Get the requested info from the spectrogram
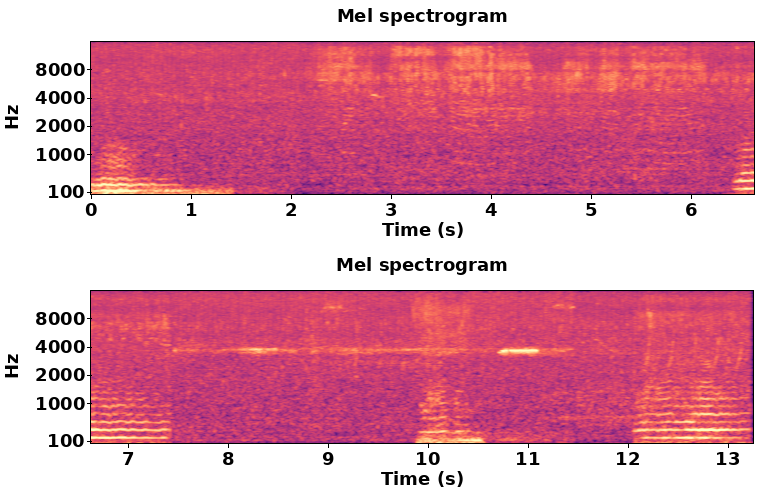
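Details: Bumblebee flying among flowers while feeding on nectar, giving deep, even humming bursts at the start, middle and end, each about a second long; a thin high whine and soft outdoor hiss fill the pauses between.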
